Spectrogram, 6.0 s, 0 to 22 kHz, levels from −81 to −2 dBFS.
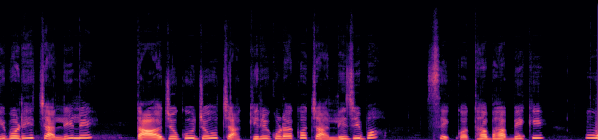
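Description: Echo leak, likely from a far-end canceller missing loudspeaker pickup: faint delayed copies near 0.38–0.43 s and 0.94–1.25 s (168 ms, very quiet), then a much louder one at 5.19–5.25 s (158 ms), appearing on a spectrogram as displaced ghost harmonics.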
